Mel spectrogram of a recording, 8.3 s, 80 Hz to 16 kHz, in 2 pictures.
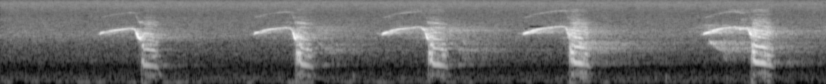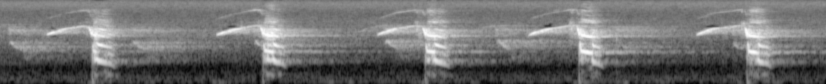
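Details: Golden eagle chick at a nest in Estonia, filmed by live nest camera on 10 July 2022, calling for food as its parents bring prey: a steady series of about eleven high, thin, downward-sweeping cries, roughly one every 0.7 seconds, over quiet background.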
